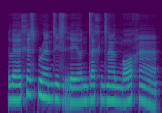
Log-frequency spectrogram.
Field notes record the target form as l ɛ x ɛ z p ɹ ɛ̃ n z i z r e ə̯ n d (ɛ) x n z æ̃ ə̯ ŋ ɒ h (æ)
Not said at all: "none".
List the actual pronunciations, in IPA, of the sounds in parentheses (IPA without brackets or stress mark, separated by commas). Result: æ, æ̃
